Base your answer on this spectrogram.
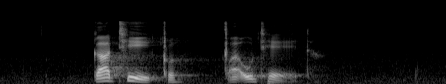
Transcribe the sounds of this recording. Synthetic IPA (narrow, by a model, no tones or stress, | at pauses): k̬ʼatʰiǁɔ | ǁa̰ʔutʰɛ̰ːtʰʼḁ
